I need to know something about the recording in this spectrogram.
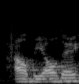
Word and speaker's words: Albayalde: Remember the phrase, I'll be here all day, and drop the here, I'll be all day.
